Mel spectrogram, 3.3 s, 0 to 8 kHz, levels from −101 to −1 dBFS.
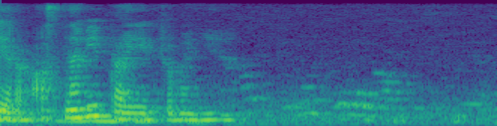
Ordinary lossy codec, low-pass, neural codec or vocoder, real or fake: AAC, 48 kbps; 7.2 kHz; none; real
